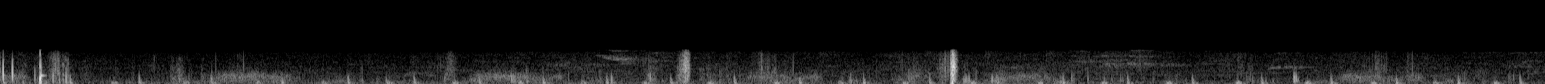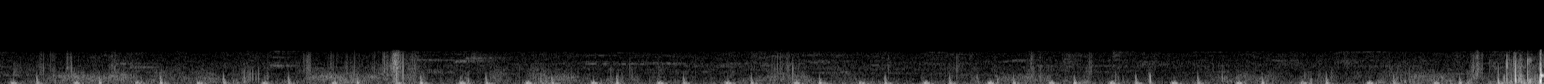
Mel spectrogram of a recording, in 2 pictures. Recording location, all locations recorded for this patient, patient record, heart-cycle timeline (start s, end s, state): aortic valve (AV)
aortic valve (AV)+pulmonary valve (PV)+tricuspid valve (TV)+mitral valve (MV)
#Age: Child
#Sex: Male
#Height: 142.0 cm
#Weight: 36.2 kg
#Pregnancy status: False
#Murmur: Absent
#Murmur locations: nan
#Most audible location: nan
#Systolic murmur timing: nan
#Systolic murmur shape: nan
#Systolic murmur grading: nan
#Systolic murmur pitch: nan
#Systolic murmur quality: nan
#Diastolic murmur timing: nan
#Diastolic murmur shape: nan
#Diastolic murmur grading: nan
#Diastolic murmur pitch: nan
#Diastolic murmur quality: nan
#Outcome: Abnormal
#Campaign: 2014 screening campaign
0.00	10.18	unannotated
10.18	10.36	diastole
10.36	10.48	S1
10.48	10.60	systole
10.60	10.72	S2
10.72	11.00	diastole
11.00	11.12	S1
11.12	11.26	systole
11.26	11.36	S2
11.36	11.66	diastole
11.66	11.76	S1
11.76	11.92	systole
11.92	12.00	S2
12.00	12.36	diastole
12.36	12.46	S1
12.46	12.60	systole
12.60	12.70	S2
12.70	13.02	diastole
13.02	13.14	S1
13.14	13.30	systole
13.30	13.38	S2
13.38	13.70	diastole
13.70	13.82	S1
13.82	13.94	systole
13.94	14.04	S2
14.04	14.34	diastole
14.34	14.44	S1
14.44	14.56	systole
14.56	14.66	S2
14.66	14.92	diastole
14.92	15.04	S1
15.04	15.18	systole
15.18	15.28	S2
15.28	15.54	diastole
15.54	15.66	S1
15.66	15.80	systole
15.80	15.90	S2
15.90	16.18	diastole
16.18	16.30	S1
16.30	16.42	systole
16.42	16.52	S2
16.52	16.80	diastole
16.80	16.90	S1
16.90	17.04	systole
17.04	17.14	S2
17.14	17.42	diastole
17.42	17.52	S1
17.52	17.68	systole
17.68	17.76	S2
17.76	18.06	diastole
18.06	18.18	S1
18.18	18.32	systole
18.32	18.42	S2
18.42	18.74	diastole
18.74	18.88	S1
18.88	19.00	systole
19.00	19.10	S2
19.10	19.40	diastole
19.40	19.52	S1
19.52	19.64	systole
19.64	19.74	S2
19.74	20.04	diastole
20.04	20.16	S1
20.16	20.30	systole
20.30	20.40	S2
20.40	20.70	diastole
20.70	20.82	S1
20.82	20.96	systole
20.96	21.06	S2
21.06	21.36	diastole
21.36	21.48	S1
21.48	21.60	systole
21.60	21.70	S2
21.70	22.02	diastole
22.02	22.14	S1
22.14	22.28	systole
22.28	22.36	S2
22.36	22.70	diastole
22.70	22.82	S1
22.82	22.96	systole
22.96	23.04	S2
23.04	23.38	diastole
23.38	23.50	S1
23.50	23.64	systole
23.64	23.74	S2
23.74	24.04	diastole
24.04	24.14	S1
24.14	24.28	systole
24.28	24.40	S2
24.40	24.68	diastole
24.68	24.80	S1
24.80	24.94	systole
24.94	25.04	S2
25.04	25.32	diastole
25.32	25.44	S1
25.44	25.58	systole
25.58	25.66	S2
25.66	25.94	diastole
25.94	26.04	S1
26.04	26.18	systole
26.18	26.28	S2
26.28	26.54	diastole
26.54	26.66	S1
26.66	26.80	systole
26.80	26.90	S2
26.90	27.16	diastole
27.16	27.28	S1
27.28	27.42	systole
27.42	27.50	S2
27.50	27.80	diastole
27.80	27.92	S1
27.92	28.06	systole
28.06	28.14	S2
28.14	28.46	diastole
28.46	28.58	S1
28.58	28.70	systole
28.70	28.80	S2
28.80	29.12	diastole
29.12	29.24	S1
29.24	29.38	systole
29.38	29.48	S2
29.48	29.78	diastole
29.78	30.90	unannotated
